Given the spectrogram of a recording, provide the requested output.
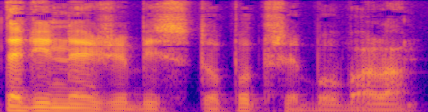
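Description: A man's voice: low-pitched, animated. A man voicing a cold, contemptuous female gossip reporter.

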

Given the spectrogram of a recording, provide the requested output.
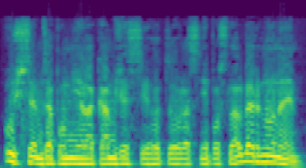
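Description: A man reading aloud, voicing a bossy, loud middle-aged aunt who barks harsh scolding at a boy. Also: natural voice. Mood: scornful. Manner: booming, barking and harshly scolding.

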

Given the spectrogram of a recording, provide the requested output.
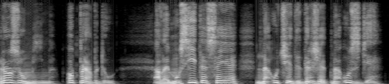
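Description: A man's voice: mid-range voice, wildly swooping pitch, breathy edge, no echo, studio quality, voice pushed up. A man voicing a mocking woman scientist. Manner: condescending, sly, drawn-out taunts.

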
